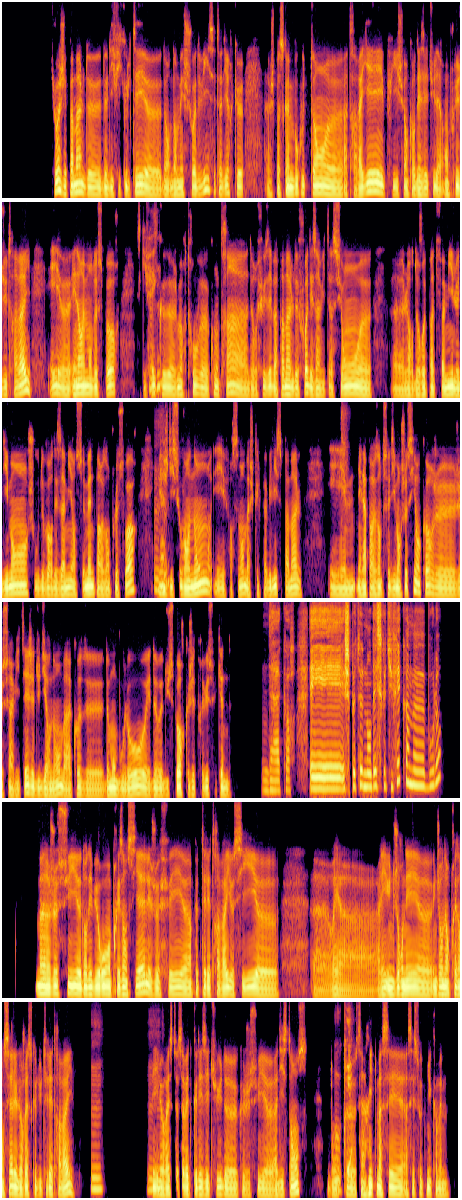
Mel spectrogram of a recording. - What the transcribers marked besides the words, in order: none
- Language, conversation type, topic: French, advice, Pourquoi est-ce que je me sens coupable vis-à-vis de ma famille à cause du temps que je consacre à d’autres choses ?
